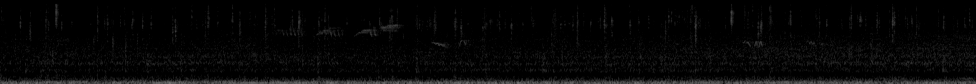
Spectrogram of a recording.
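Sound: water dripping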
